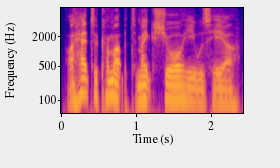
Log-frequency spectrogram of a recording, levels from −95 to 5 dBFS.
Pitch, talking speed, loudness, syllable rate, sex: 100 Hz, 270 wpm, -17 LUFS, 5.4 syllables/s, male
